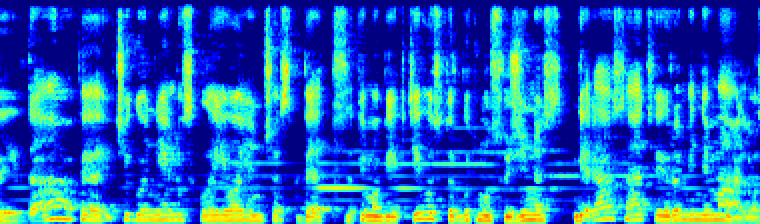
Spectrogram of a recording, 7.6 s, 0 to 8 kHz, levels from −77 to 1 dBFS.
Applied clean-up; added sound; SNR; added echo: classical method WPE with log-MMSE.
